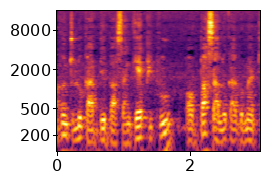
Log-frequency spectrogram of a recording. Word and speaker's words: Bassa Nge: And since we are talking about Bassange, I saw that you are pronouncing the name with some difficulties. Bassange. It's just easy, it's just simple.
